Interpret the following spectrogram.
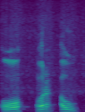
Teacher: ओष्ठ्य और कंठ्य, ओ औ, होठों गोल ध्वनि कंठ से। होठ तो गोल होते हैं और ध्वनि रहती है कंठ से।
